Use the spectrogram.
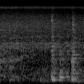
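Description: Potatoes tossed into a pan of hot oil for frying, a soft low sizzle broken by two quick stirring scrapes near the end, close and fairly quiet.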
